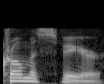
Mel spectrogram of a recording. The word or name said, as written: chromosphere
